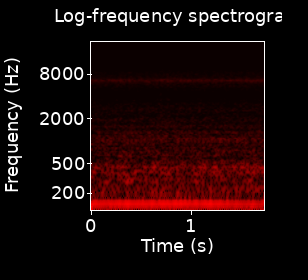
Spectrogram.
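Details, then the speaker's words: Morris Minor just converted from electronic ignition back to points, set by eye at about 15, just started. Deep, even burble with a steady beat and no misses or knocks; healthy, smooth idle. "And he's sounding alright."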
